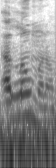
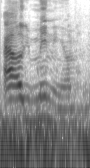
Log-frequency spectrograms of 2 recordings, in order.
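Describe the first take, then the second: First: The word is said as aluminum. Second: The word is said as aluminium. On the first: This is how the speaker's own group says it. "We pronounce it aluminum" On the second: This is how the other group says it. "they pronounce aluminum aluminium"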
